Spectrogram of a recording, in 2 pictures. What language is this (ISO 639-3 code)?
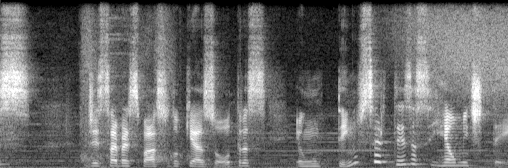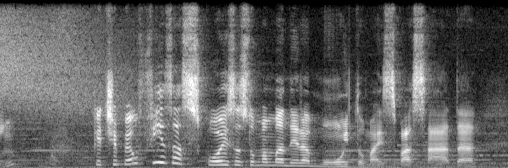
por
